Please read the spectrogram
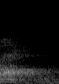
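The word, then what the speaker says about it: Veeck: it myself he misspelled back thank you the back is v-e-e-c-k and and David uh he didn't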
